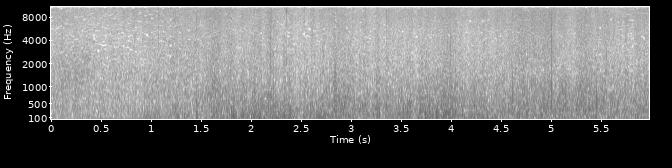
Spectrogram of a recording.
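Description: Fingertips and nails of both hands dig into a soft, fluffy grey-and-white synthetic fur windscreen over a microphone, rubbing and scratching it like a head massage. The result is a continuous, muffled low rumble with rustling, wind-like scratching textures that swell and ease over six seconds, with almost no bright content.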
